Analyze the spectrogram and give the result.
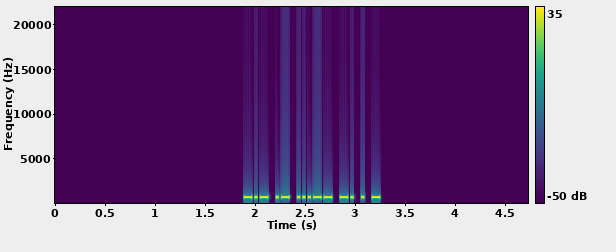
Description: Morse code, heard as a keyed tone, about 46 wpm, 700 Hz. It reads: KA3NET
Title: USA Call Signs - 6 Characters - 45wpm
